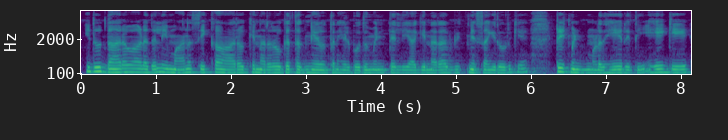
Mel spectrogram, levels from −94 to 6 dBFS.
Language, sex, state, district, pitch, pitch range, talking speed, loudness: Kannada, female, Karnataka, Dharwad, 140 Hz, 135-150 Hz, 140 wpm, -33 LUFS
